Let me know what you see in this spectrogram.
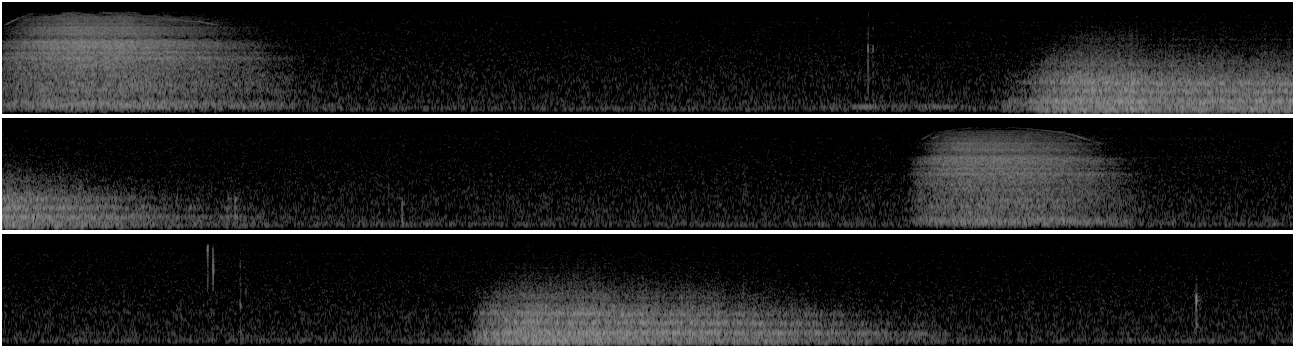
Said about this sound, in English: Great. Now, this breathing in a very short period could be a meditation by itself.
